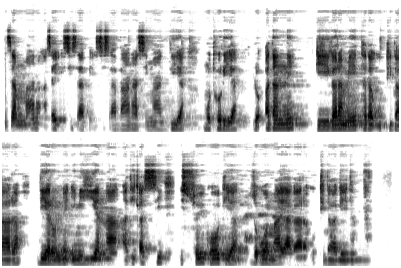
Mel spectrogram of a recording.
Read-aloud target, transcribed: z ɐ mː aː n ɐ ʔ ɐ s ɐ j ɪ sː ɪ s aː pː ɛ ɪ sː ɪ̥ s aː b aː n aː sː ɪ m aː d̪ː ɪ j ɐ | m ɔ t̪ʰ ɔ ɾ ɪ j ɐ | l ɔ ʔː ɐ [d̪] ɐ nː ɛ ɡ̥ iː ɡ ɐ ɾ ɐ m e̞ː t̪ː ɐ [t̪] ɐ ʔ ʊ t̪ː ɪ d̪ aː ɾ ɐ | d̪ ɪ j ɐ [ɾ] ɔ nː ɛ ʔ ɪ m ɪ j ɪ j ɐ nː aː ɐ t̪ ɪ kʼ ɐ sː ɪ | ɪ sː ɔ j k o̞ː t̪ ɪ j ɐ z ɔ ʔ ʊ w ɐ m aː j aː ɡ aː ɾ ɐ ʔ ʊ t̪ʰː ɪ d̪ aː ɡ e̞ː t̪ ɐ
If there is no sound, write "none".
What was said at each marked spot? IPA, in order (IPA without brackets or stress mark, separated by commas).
d̪, d̪, ɾ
